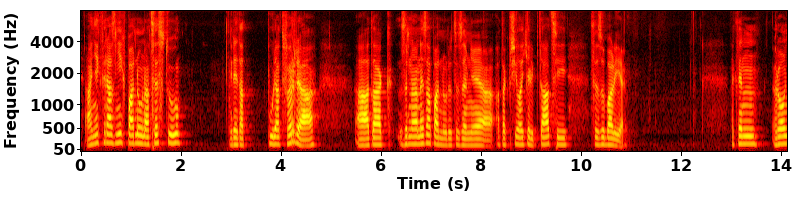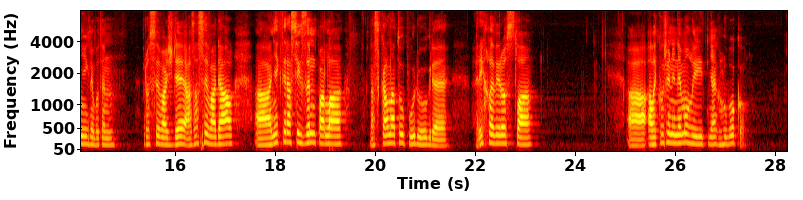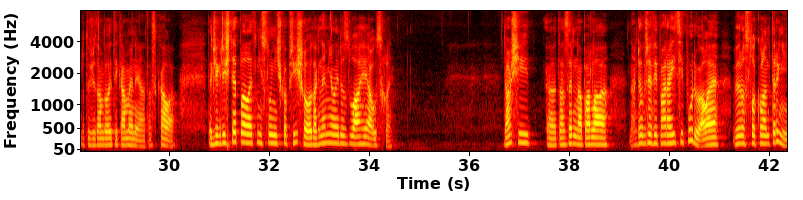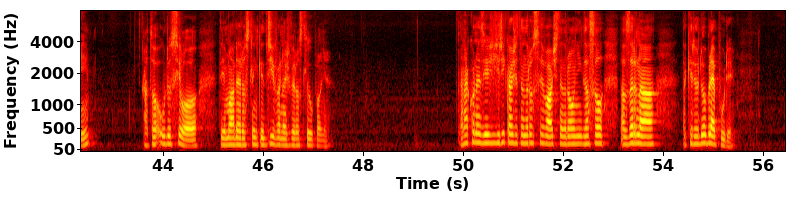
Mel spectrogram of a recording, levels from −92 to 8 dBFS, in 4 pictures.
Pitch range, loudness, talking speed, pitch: 145-175 Hz, -21 LUFS, 120 wpm, 160 Hz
